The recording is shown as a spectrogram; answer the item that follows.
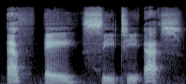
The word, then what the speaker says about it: facts: F-A-C-T-S. Facts. Sounds the same as F-A-X.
